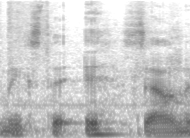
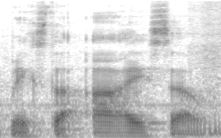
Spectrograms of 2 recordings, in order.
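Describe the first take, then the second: First: "I" said as short "ih"; short-vowel "ih" in place of "I". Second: "I" said as long "eye"; long-vowel "eye" for "I". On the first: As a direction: say "I" as the vowel in kit. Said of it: "if it has no E". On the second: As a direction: say "I" like the letter's name. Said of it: "If it has the E". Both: Shown as a demonstration.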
